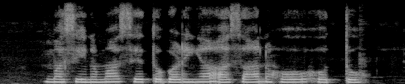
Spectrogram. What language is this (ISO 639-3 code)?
mag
